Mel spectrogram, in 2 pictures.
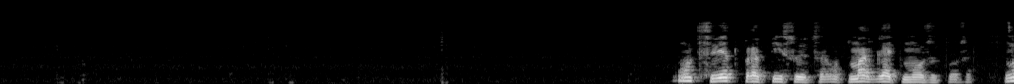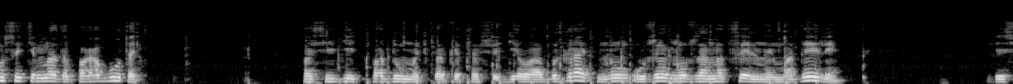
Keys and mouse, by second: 2.8 click, 4.8-12.0 drag, 16.0 ctrl+z, 18.7 ctrl+z.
